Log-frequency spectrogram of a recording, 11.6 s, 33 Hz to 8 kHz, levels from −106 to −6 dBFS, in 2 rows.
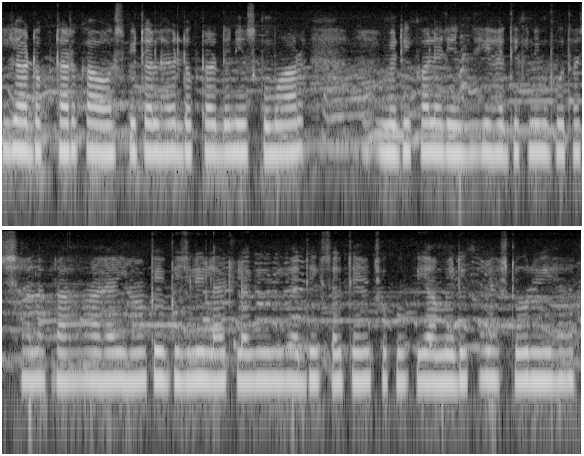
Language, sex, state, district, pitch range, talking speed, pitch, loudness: Maithili, female, Bihar, Supaul, 195-205 Hz, 180 wpm, 200 Hz, -31 LUFS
